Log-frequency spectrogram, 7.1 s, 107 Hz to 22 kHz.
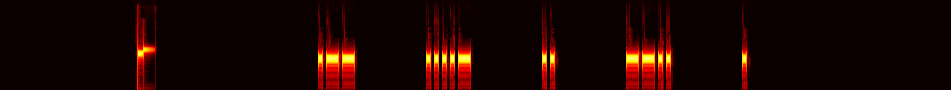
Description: Morse code, heard as a keyed tone, about 42 wpm, spaced as for 14 wpm, 700 Hz. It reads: W4IZE
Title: USA Call Signs - 5 Characters - 6x Character Spacing - 40wpm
